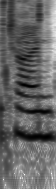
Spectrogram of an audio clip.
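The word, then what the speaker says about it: thyme: Old single syllable word with an old-fashioned TH, beginning. An ancient consonant compound that lodges back of the front teeth and turns an H under tongue pressure into common T to usher out a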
